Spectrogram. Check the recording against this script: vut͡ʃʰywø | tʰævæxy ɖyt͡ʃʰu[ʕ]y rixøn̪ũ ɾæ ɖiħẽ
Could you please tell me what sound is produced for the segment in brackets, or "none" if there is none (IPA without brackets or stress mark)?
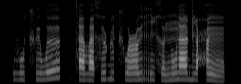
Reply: ʕ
